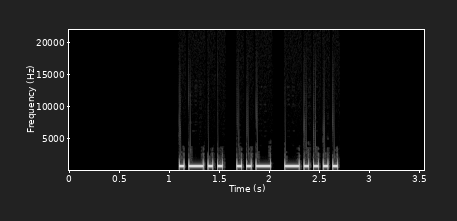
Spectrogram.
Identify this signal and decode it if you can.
Morse code, heard as a keyed tone, about 25 wpm, 690 Hz. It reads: LU6
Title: Callsign Prefixes for Top 50 DXCC - 25wpm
